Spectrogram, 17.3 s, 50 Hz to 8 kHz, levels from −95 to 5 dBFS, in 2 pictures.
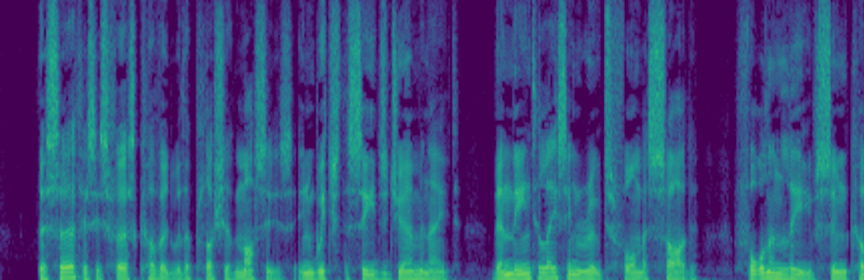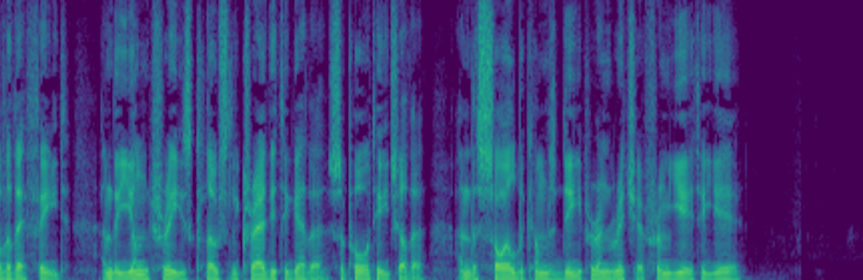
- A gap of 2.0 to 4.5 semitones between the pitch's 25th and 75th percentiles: Yes, average, 3.9 semitones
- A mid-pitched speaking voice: No, low, 100 Hz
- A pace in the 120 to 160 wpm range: No, average, 170 wpm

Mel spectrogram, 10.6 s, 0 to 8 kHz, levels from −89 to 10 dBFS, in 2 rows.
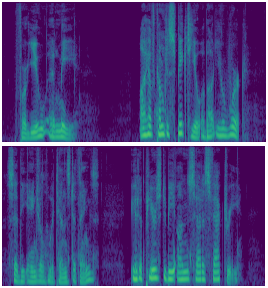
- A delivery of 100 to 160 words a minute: Yes, average, 150 wpm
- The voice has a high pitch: No, medium, 140 Hz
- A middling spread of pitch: No, wide, 6.7 semitones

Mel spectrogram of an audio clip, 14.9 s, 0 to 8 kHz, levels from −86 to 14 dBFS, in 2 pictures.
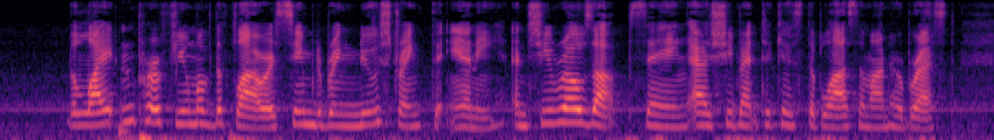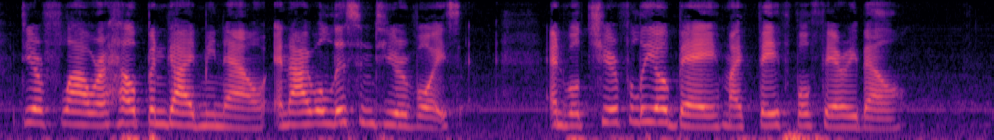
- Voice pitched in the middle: No, high, 225 Hz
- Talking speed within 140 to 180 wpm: No, average, 200 wpm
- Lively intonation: No, average, 4.0 semitones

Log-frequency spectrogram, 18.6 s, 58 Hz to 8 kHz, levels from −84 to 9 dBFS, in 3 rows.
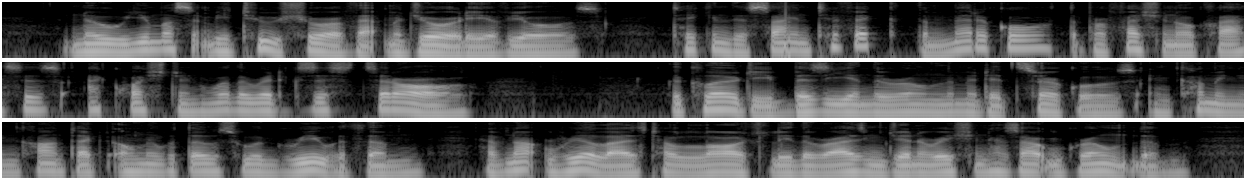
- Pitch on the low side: Yes, low, 100 Hz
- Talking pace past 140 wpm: Yes, average, 180 wpm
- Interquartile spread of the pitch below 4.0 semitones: Yes, average, 3.3 semitones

